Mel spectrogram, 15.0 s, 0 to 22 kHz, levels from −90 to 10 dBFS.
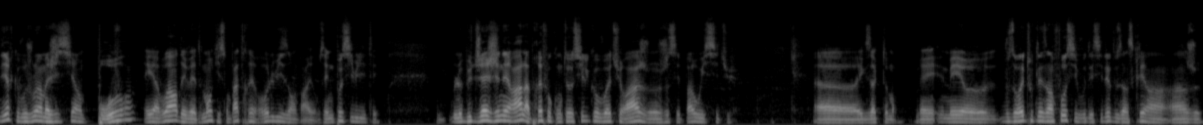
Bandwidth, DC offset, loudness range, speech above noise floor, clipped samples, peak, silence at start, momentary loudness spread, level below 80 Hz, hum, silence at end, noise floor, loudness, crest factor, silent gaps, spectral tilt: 13 kHz; under 0.1%; 6 LU; 33 dB; under 0.1%; -24 dBFS; 0 s; 11 LU; -70 dBFS; none; 0 s; -75 dBFS; -42 LUFS; 20 dB; none; -6 dB/octave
